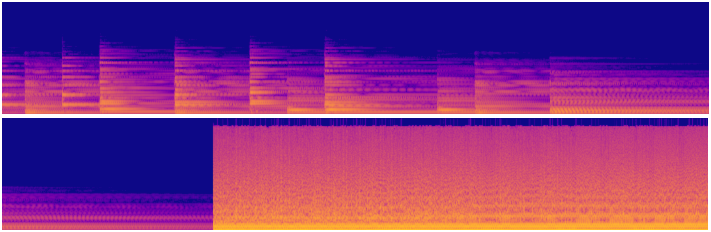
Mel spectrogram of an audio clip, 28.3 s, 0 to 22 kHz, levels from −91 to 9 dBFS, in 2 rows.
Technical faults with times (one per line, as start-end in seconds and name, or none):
18.37-28.26 stuck bit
